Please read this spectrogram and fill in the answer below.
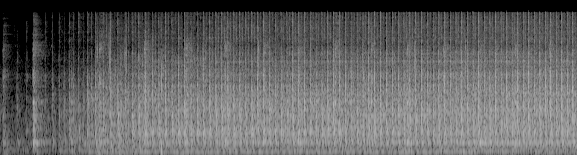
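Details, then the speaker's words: Treadle sewing machine after full cleaning, thread and fabric lint removed, and oiling: quick light ticking about four a second in an even rhythm, running fast and freely; it ran heavy and sounded heavy before. "और ये कितनी fast चल रही है, क्योंकि इसकी हमने पूरी सफाई कर दी है और जितना भी इसके अंदर धागा वगैरह था, रोए थे फैब्रिक के, वो सब हमने निकाल दिए हैं।"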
